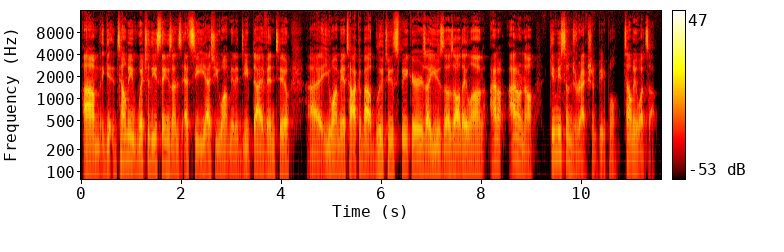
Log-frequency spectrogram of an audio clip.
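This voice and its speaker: A man's voice: mid-range voice, brisk. An American man in his thirties reviewing tech in casual chat, with an emphatic, persuasive, colloquial way of talking. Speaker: tech reviewer, show co-host. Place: living room at home. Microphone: clip-on lapel mic.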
